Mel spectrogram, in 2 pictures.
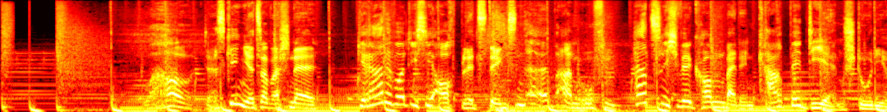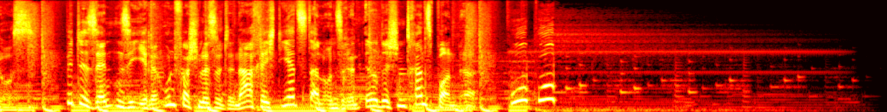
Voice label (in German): AB Ansage; Will Smith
